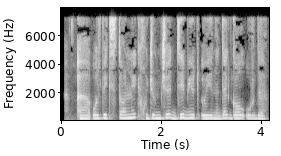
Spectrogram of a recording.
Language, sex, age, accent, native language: Uzbek, female, 25-34, Surxondaryo, Uzbek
